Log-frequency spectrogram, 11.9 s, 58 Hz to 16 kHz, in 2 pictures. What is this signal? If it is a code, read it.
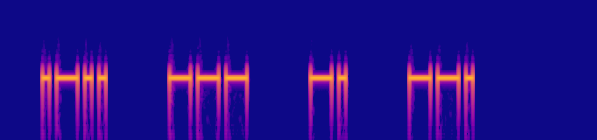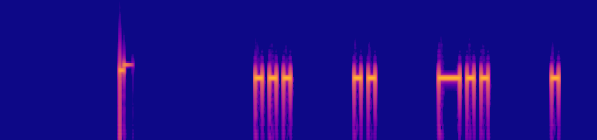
Morse code, heard as a keyed tone, about 17 wpm, spaced as for 10 wpm, 690 Hz. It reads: LONG SIDE
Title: 3x Character Spacing - Top 100 Words - 17wpm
